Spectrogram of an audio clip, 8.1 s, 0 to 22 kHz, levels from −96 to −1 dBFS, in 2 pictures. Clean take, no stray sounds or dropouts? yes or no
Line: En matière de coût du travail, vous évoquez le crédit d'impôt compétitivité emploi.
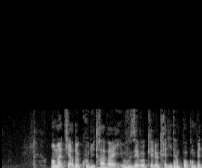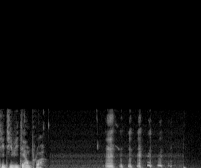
no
